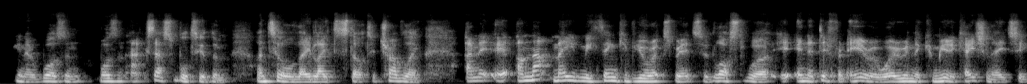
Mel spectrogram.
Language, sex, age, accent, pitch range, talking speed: English, male, 30-49, British, 135-175 Hz, 220 wpm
